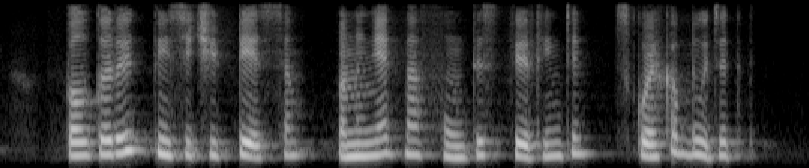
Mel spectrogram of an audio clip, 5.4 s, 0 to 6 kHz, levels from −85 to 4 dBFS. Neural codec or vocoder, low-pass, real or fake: codec, 16 kHz, 0.5 kbps, FunCodec, trained on Chinese and English, 25 frames a second; 5.4 kHz; fake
